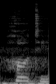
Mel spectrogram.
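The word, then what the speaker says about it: ὅτι: say you pronounce it hoti i know there's no h here but that little mark at the top that goes from upper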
